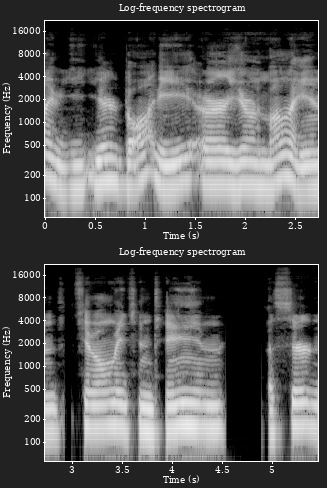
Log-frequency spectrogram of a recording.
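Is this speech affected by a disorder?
Yes: congenital muscular dystrophy.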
